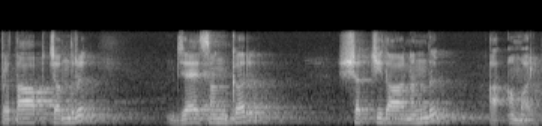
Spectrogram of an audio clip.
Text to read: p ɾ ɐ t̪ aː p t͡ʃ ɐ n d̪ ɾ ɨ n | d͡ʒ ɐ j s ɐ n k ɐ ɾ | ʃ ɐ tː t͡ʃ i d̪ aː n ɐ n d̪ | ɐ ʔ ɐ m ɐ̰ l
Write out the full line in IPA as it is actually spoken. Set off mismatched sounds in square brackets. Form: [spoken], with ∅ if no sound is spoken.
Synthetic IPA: p ɾ ɐ t̪ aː p t͡ʃ ɐ n d̪ ɾ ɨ [∅] | d͡ʒ ɐ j s ɐ [ŋ] k ɐ ɾ | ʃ ɐ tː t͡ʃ i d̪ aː n ɐ n d̪ | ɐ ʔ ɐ m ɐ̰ [ɾ]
